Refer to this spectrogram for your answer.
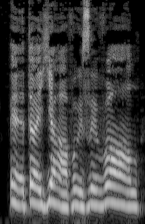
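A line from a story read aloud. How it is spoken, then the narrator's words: Demon's roar from afar. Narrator (Russian): проревел демон из кухни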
